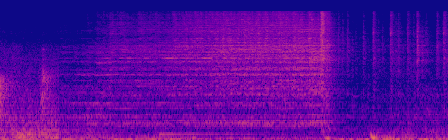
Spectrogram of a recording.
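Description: Rock drummer's cymbal roll swelling steadily louder for about two and a half seconds, then cut off, with faint held guitar tones underneath. A single low drum hit comes near the end, as the band counts into the next song.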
